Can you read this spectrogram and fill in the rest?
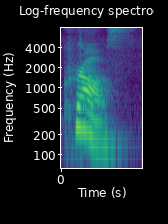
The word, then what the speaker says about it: crossed: Então, sidewalks we crossed. Crossed, sem pronunciar o E.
